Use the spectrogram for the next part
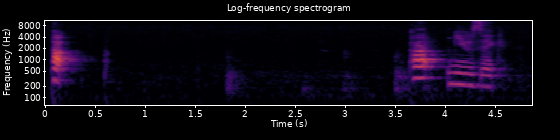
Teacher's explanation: this is a stop because I'm stopping the airflow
